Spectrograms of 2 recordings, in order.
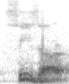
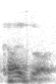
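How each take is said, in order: First: The name begins with an s sound. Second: The name begins with a k sound. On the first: This is how the dubbed characters say it. The speaker calls it wrong. "also just say Caesar" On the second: This is how the name is meant to be said. The speaker calls it right. "instead of Kaiser"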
